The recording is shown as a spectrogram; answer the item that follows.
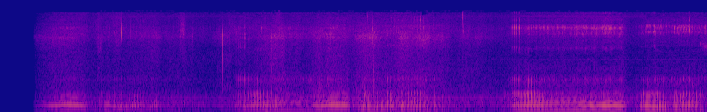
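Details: Sleeping cat snoring: slow, raspy, tonal breaths rising and falling roughly every one to two seconds, the in-breaths buzzing and slightly nasal.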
